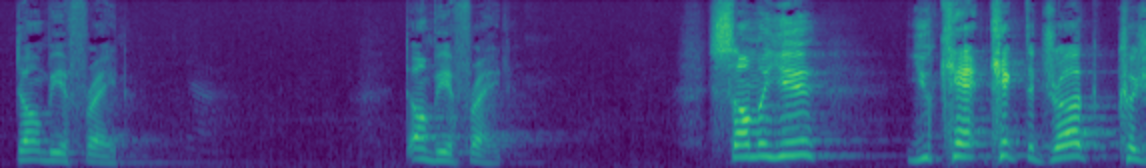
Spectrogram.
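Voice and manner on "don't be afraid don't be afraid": soft, low reassurance; quietly reassuring, falling away; gentle reassurance. Real, not acted. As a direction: drop low and quiet to comfort the listener.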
